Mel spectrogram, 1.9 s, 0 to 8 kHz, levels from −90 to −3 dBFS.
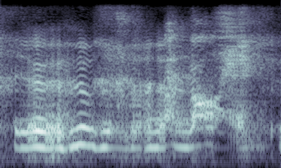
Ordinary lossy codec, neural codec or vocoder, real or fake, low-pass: none; codec, 16 kHz, 0.8 kbps, ZipCodec; fake; 7.2 kHz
